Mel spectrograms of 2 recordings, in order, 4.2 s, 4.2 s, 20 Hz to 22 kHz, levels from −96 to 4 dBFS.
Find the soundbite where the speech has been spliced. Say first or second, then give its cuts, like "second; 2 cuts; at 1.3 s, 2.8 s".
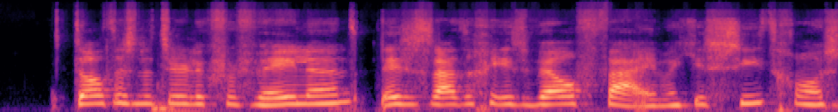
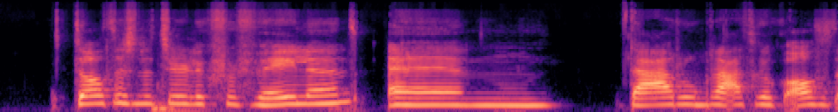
first; 1 cut; at 1.9 s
